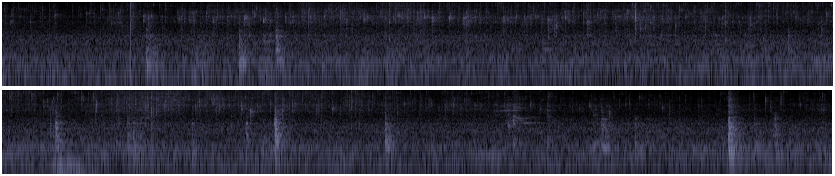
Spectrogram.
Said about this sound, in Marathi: व्यवस्थित याला भाजून घ्यायचं बारीक गॅसवरती.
